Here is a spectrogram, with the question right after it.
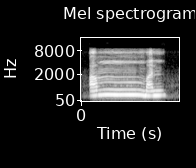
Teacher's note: نون میں نے چھپایا ہے، غنہ کیا ہے امن. میم کو میں نے ظاہر کیا ہے اگلے ورڈ کو.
